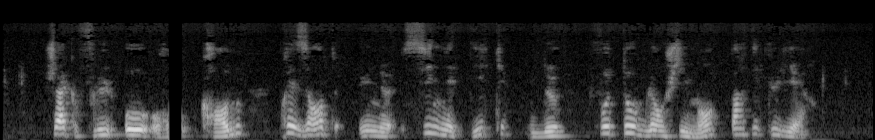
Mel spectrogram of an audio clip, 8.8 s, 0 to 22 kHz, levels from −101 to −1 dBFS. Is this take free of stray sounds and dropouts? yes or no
no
